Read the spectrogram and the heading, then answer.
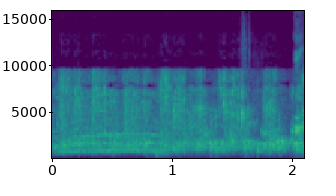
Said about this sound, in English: I'm sorry. Why did they clap?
